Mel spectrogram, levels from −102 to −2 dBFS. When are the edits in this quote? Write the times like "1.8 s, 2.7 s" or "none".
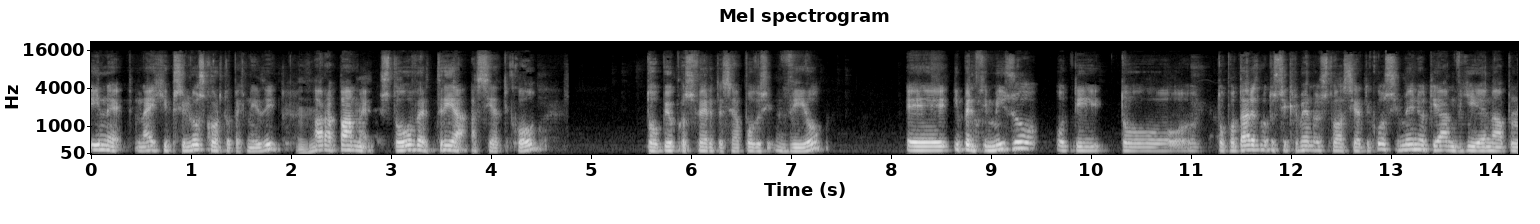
none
